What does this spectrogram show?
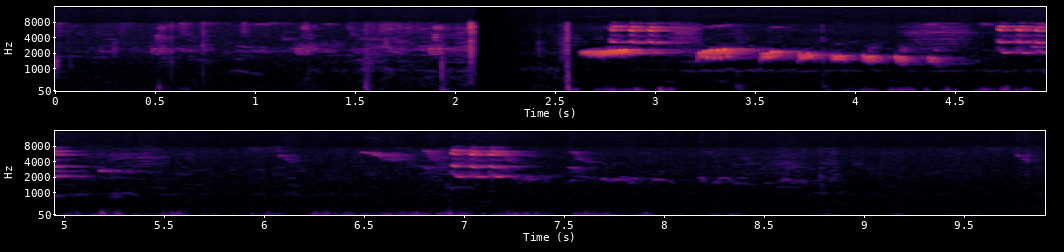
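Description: Wild birds calling in the forest: a quick run of notes stepping down in pitch, then several short chirps. Scattered clicks come in the first two seconds, and low bumps of handling noise on the microphone run under the calls.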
